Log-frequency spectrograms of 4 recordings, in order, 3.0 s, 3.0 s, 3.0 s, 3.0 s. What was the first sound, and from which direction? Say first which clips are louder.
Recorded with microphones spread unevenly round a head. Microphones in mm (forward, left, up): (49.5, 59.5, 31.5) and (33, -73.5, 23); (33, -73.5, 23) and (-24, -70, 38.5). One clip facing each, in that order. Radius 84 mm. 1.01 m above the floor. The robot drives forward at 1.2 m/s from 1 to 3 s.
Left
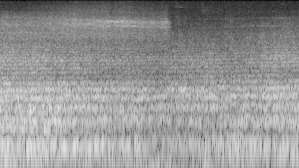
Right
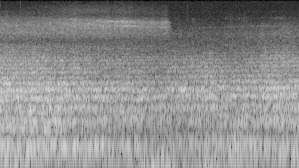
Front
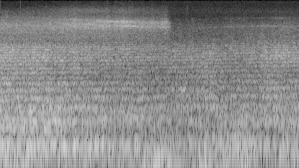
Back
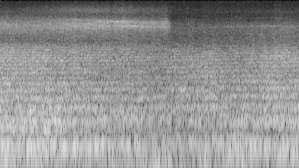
An aircraft: left 4 dB, back 4 dB; 125° left.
